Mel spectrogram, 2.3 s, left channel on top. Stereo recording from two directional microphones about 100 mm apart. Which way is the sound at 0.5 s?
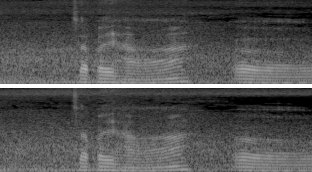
20° right (ahead or behind).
